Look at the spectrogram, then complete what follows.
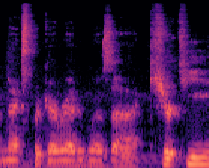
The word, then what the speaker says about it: Circe: Kirke. I think I feel like most people pronounce it Circe.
